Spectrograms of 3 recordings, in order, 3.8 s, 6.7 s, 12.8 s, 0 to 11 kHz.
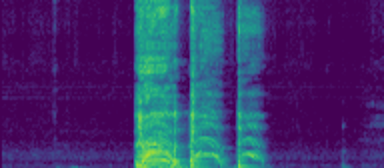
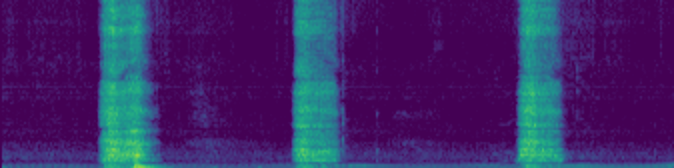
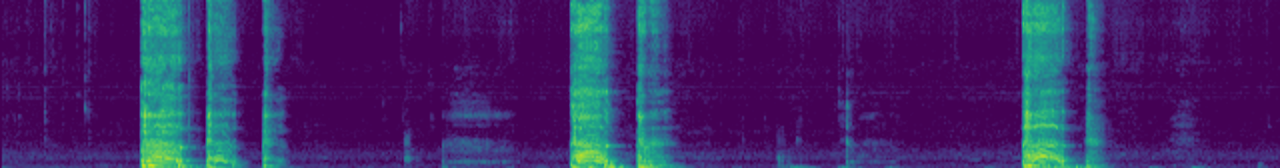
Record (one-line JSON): {"cough_length": "3.8 s", "cough_amplitude": 28259, "cough_signal_mean_std_ratio": 0.36, "exhalation_length": "6.7 s", "exhalation_amplitude": 18850, "exhalation_signal_mean_std_ratio": 0.34, "three_cough_length": "12.8 s", "three_cough_amplitude": 32768, "three_cough_signal_mean_std_ratio": 0.3, "survey_phase": "beta (2021-08-13 to 2022-03-07)", "age": "18-44", "gender": "Male", "wearing_mask": "No", "symptom_none": true, "smoker_status": "Never smoked", "respiratory_condition_asthma": false, "respiratory_condition_other": false, "recruitment_source": "REACT", "submission_delay": "0 days", "covid_test_result": "Negative", "covid_test_method": "RT-qPCR"}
